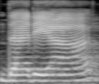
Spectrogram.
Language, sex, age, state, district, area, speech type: Goan Konkani, female, 18-30, Goa, Murmgao, urban, read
